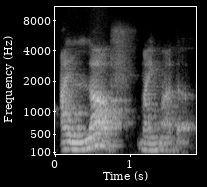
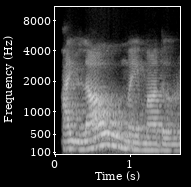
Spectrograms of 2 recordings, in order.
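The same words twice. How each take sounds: First: "love" with the short u vowel, a clear v; correct love. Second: "love" with an open a sound, lav; wrong vowel in love. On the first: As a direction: model "love" properly, softly. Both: Shown as a demonstration. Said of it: "is wrong".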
